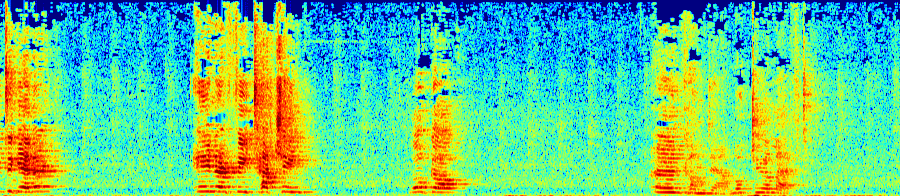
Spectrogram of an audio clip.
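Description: A woman speaks calmly nearby, in short phrases.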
